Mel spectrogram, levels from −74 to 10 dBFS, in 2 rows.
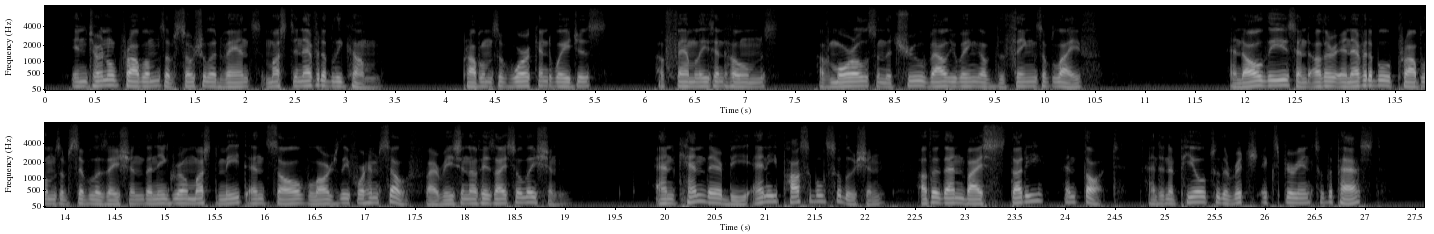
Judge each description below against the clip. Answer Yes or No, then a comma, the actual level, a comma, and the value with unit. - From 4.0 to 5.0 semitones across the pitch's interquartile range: No, average, 3.0 semitones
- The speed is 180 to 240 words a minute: No, average, 160 wpm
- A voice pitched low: Yes, low, 115 Hz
